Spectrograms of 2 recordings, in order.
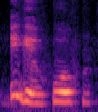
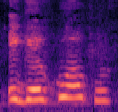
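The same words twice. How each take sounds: First: It is said with a level mid tone. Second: It is said with a raised high tone. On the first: It states that you will talk. "Normal sentence, mid tone" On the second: It asks whether you will talk. "question, high tone"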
